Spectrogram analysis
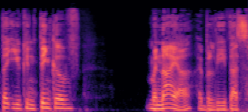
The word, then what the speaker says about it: Mineya: great creative stuff that you can think of Mana I believe that's how you pronounce it I'm sure people get it wrong um um can you introduce yourself to the audience hello yes um I'm manah um so you did get that correct that's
